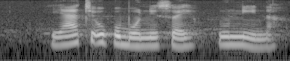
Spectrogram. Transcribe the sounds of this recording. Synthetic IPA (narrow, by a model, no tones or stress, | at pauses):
jatʰiukʼuɓoniswauniːna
